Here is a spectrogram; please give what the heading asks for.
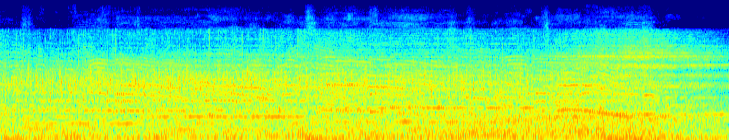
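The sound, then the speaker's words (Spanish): A crowd cheers in greeting to a pharaoh, a dense and loud continuous roar of many voices that holds steady for about seven seconds with little variation. “La muchedumbre saluda muy ilusionada y el faraón la contempla desde la altura, agradeciendo el gesto de los súbditos.”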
